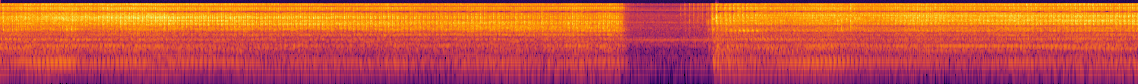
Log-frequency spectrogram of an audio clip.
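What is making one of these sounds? A wood lathe spins with a steady whirring hum.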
